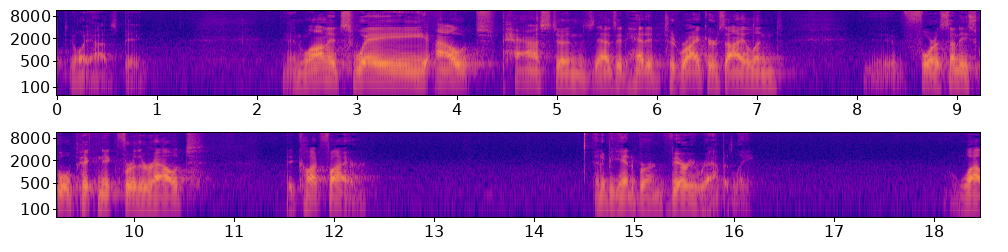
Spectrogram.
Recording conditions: large echoing room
